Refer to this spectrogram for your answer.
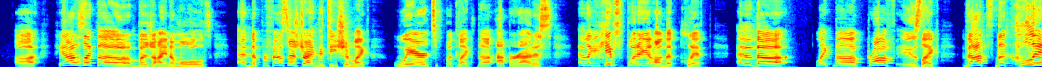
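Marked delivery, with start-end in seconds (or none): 12.1-13.1 thick put-on Filipino accent, pitched up. Retelling a professor correcting a student, in the most filipino accent. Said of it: "like in the most Filipino accent".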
